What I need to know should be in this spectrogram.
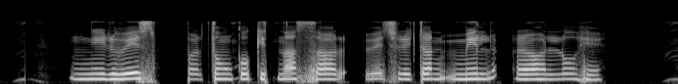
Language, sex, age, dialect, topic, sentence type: Magahi, female, 46-50, Central/Standard, agriculture, statement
